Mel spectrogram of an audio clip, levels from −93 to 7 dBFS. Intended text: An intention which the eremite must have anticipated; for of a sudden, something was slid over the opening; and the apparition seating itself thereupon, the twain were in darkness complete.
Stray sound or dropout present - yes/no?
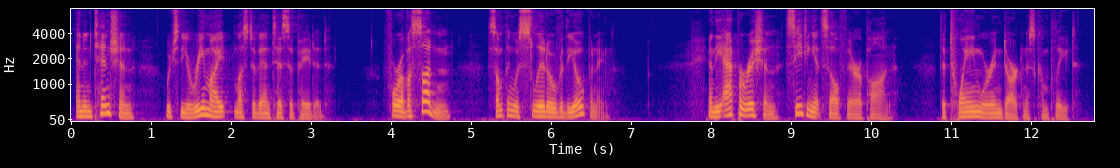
no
